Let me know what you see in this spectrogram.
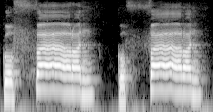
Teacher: di situ izhar halqi, bunyi saja ron tanpa dipanjangkan terus masuk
